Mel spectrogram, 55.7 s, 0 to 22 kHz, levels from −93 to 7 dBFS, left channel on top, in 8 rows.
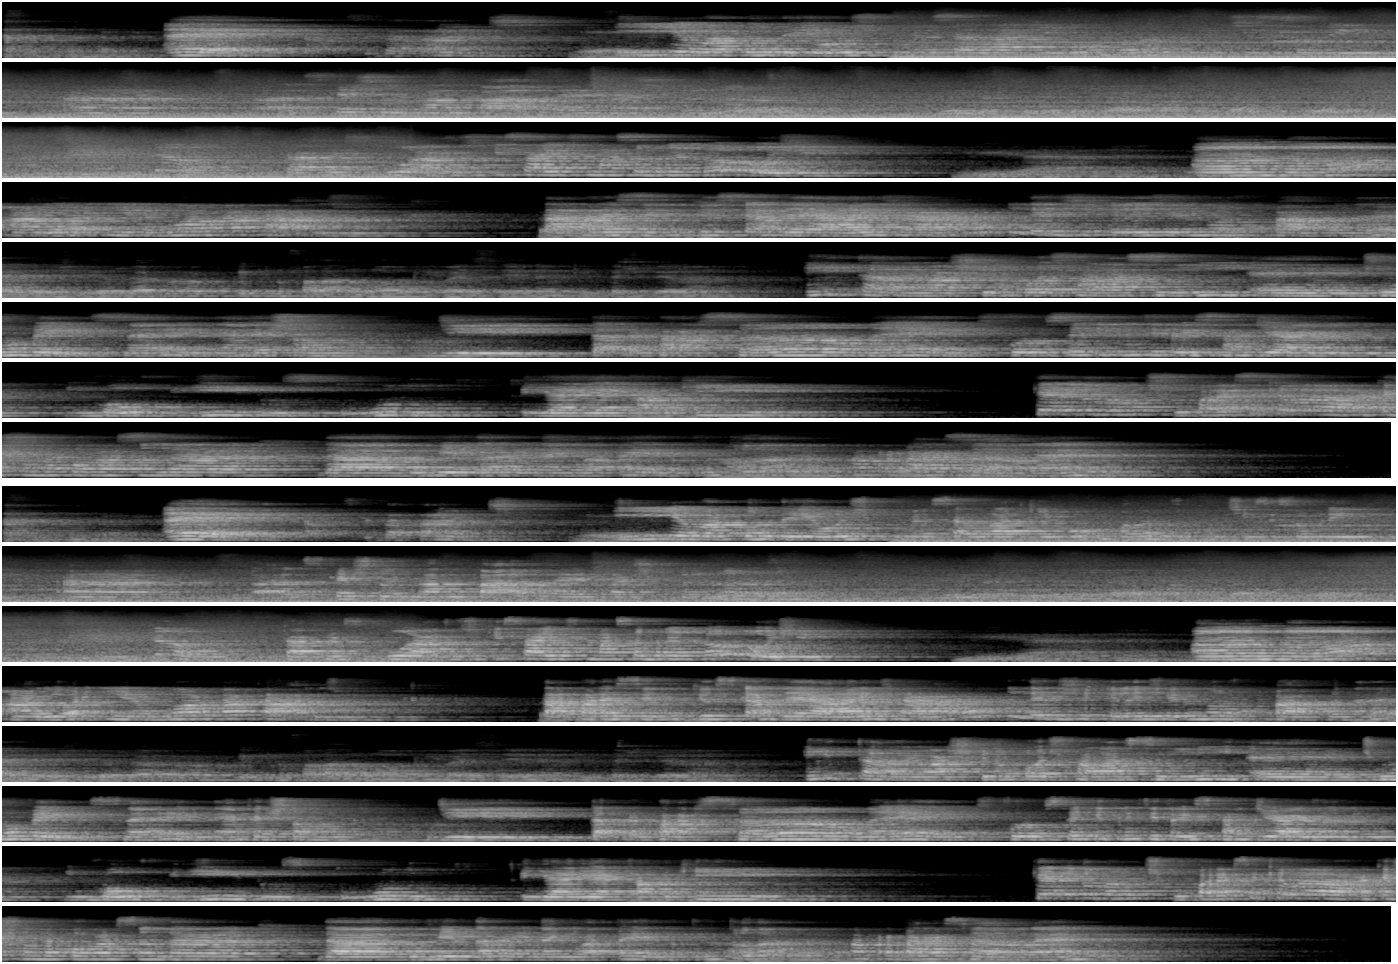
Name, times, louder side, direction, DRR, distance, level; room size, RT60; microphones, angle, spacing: voice 1, 0.0-0.7 2.8-3.4 10.3-11.3 11.6-13.8 18.7-20.5 23.6-24.5 27.0-27.1 27.7-31.5 36.3-37.2 44.9-45.7 52.3-54.4, left 1 dB, 70° left, -1 dB, 0.8 m, -38 dB
voice 2, 0.8-1.6 1.9-2.6 3.1-6.8 7.3-7.8 8.2-11.0 14.4-18.0 19.9-22.8 23.6-27.9 31.9-36.5 37.0-41.8 42.1-44.0 44.4-45.8 47.0-52.7 53.0-54.2, right 3 dB, 50° right, 0 dB, 0.5 m, -27 dB
sound 1, 4.4-16.0, left 3 dB, 40° left, 0.4 m, -33 dB
5.6 x 2.8 x 2.3 m, 1.3 s
head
